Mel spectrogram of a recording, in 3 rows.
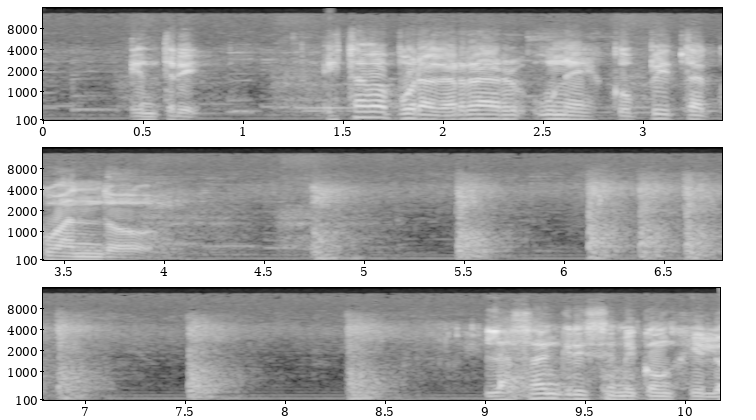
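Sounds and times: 
low steady hum: 0.0s - 10.1s
speech: 0.4s - 4.1s, 9.0s - 10.1s
sharp knocking blows: 4.7s - 8.6s.

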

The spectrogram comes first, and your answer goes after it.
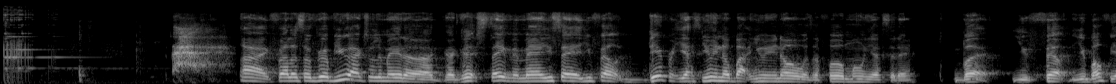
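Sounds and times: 
glasses clinking in a toast: 0.0s - 1.2s
speech: 2.4s - 11.1s.

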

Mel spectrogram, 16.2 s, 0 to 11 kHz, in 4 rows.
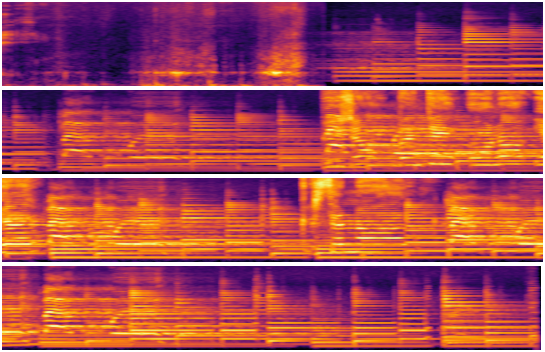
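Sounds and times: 
scratchy rustle: 0.3s - 2.5s
loud instrumental song intro with sustained chords and melody: 2.5s - 16.2s.

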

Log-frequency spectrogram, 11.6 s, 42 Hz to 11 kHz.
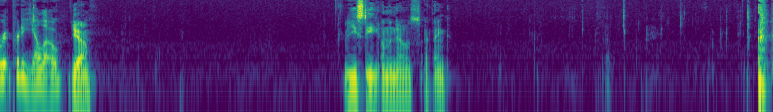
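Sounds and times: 
speech: 0.0s - 1.5s, 5.2s - 6.8s
soft wet mouth clicks and sips: 7.4s - 11.4s.

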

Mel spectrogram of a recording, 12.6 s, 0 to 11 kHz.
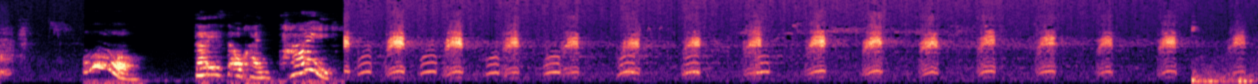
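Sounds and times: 
speech: 2.0s - 7.1s
ducks quacking on a countryside farm pond: 3.4s - 12.5s
low rumble: 11.9s - 12.5s.

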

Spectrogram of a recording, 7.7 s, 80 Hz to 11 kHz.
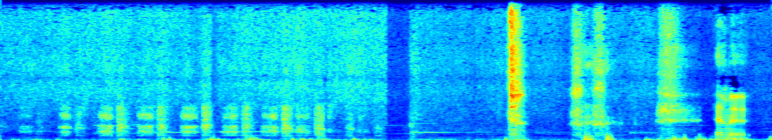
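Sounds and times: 
dog panting heavily: 0.0s - 3.9s
speech: 5.8s - 7.7s.

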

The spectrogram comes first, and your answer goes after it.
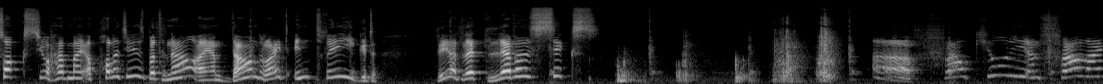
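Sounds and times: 
speech: 0.0s - 7.0s, 8.9s - 11.0s
hollow knocks on a wooden door: 6.2s - 8.4s.

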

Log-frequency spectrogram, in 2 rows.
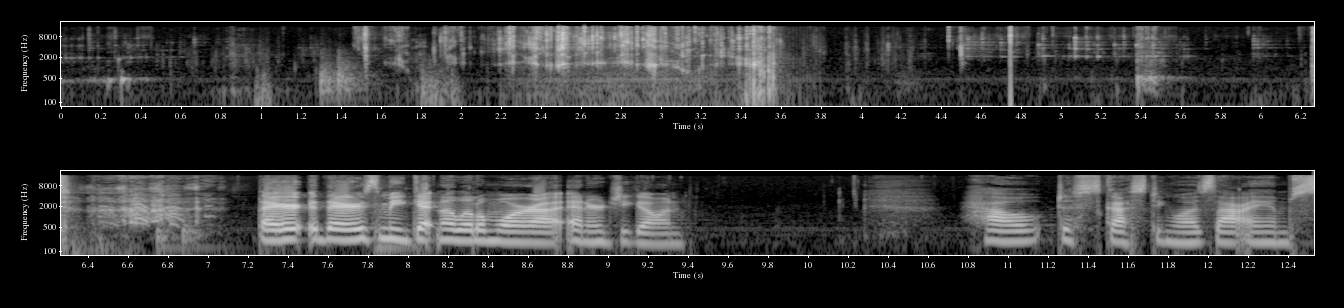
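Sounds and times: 
crunchy wet mouth sounds: 0.0s - 3.8s
sipping an iced coffee: 0.0s - 5.6s
speech: 7.3s - 9.5s, 10.9s - 12.5s.

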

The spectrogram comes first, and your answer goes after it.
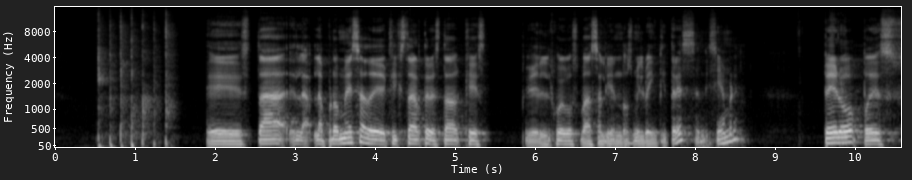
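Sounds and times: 
hand claps: 0.5s - 1.6s
speech: 1.9s - 8.8s, 9.6s - 10.5s.

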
